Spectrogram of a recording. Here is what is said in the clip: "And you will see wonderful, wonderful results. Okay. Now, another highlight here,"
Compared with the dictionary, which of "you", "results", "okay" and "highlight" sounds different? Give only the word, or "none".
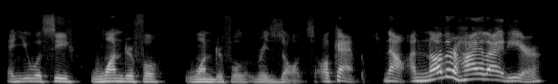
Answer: none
